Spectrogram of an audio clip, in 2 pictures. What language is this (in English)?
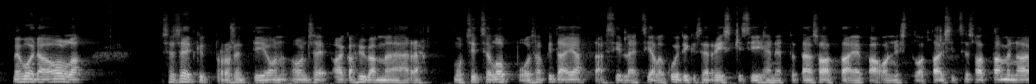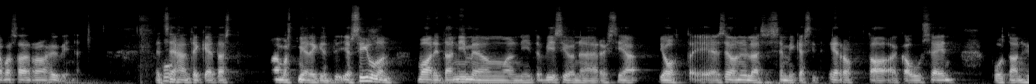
Finnish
